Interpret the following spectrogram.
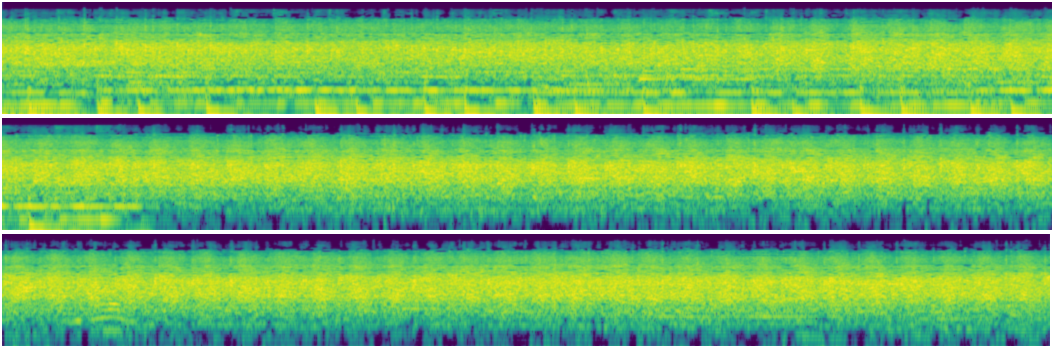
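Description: A large audience applauding steadily, a standing ovation at the end of a speech. Low music plays under the applause for about the first twelve seconds, then cuts off abruptly, leaving only the clapping.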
